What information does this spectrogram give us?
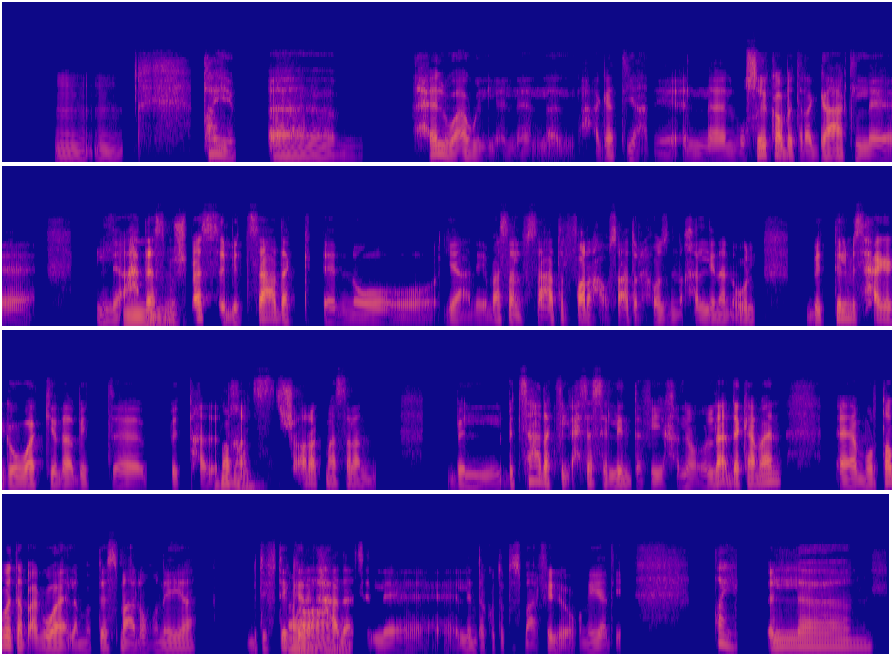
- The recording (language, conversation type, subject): Arabic, podcast, إزاي بتختار أغنية تناسب مزاجك لما تكون زعلان أو فرحان؟
- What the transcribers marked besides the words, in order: none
